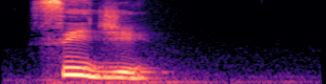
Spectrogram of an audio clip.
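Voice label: "сідзи", Komi, female; audio dict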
